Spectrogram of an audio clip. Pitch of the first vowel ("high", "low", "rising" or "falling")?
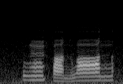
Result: high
